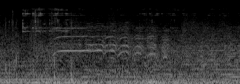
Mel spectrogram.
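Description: Exhausted horses haul a heavy delivery up a steep hill over frozen ground, hooves clopping steadily under a continuous rumbling din, with a whinny breaking through partway.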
